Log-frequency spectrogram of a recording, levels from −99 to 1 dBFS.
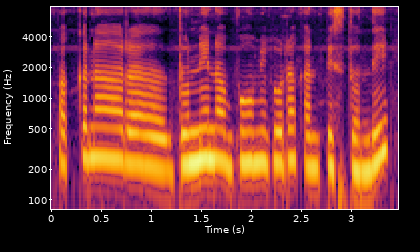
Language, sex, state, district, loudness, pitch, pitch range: Telugu, female, Telangana, Komaram Bheem, -13 LUFS, 235 Hz, 215-245 Hz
